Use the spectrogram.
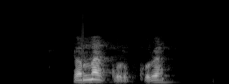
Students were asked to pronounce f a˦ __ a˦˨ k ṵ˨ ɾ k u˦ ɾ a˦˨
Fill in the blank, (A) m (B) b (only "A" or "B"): A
